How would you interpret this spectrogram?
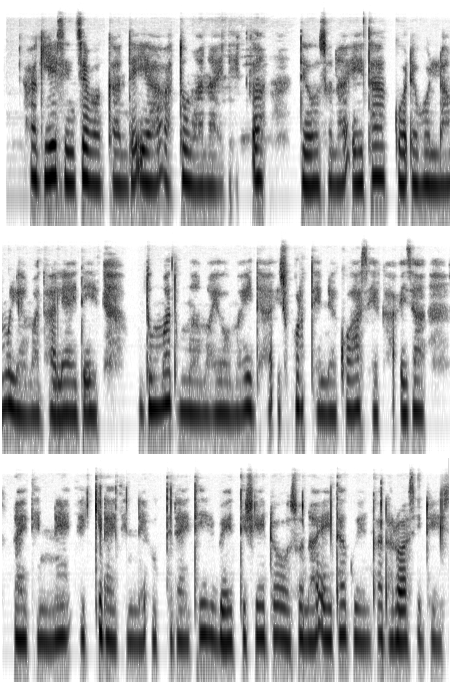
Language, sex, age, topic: Gamo, female, 18-24, government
